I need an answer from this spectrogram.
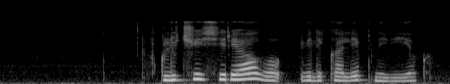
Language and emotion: Russian, neutral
